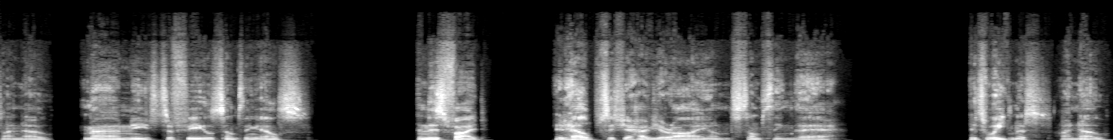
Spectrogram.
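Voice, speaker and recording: An actor playing a bitter, paranoid old communist deserter in a video game, with a weary, gravelly voice and a halting, brooding, contemptuous mutter. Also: male voice, very deep voice, steady tone, no room sound, clean studio sound, exaggerated voice. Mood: weary, confessional. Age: older. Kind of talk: video game character voice acting.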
